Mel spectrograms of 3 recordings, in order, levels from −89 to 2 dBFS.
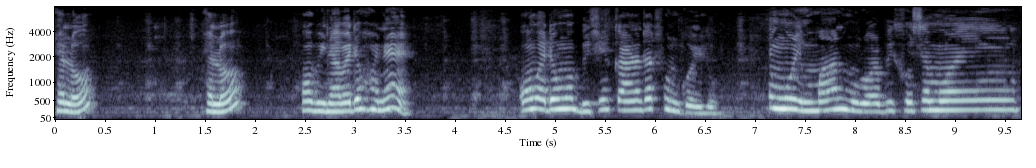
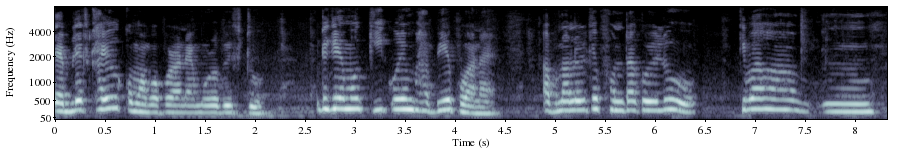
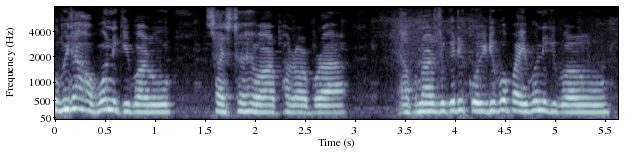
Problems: none marked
